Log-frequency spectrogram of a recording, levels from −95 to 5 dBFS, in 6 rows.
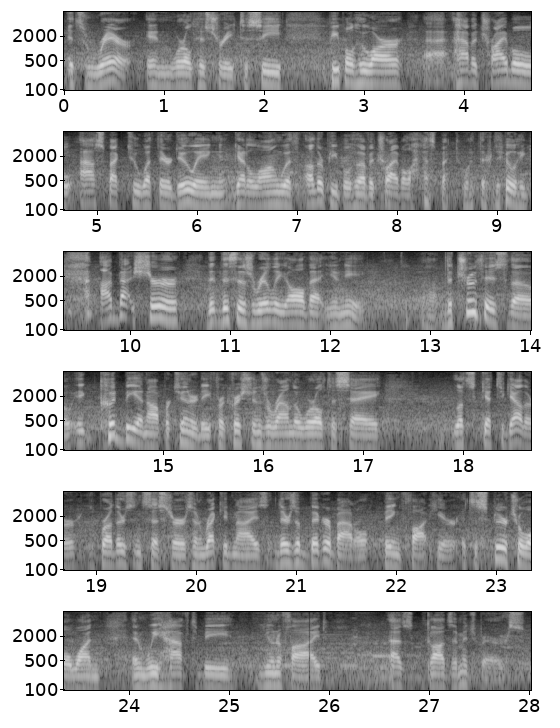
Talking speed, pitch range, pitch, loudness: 190 wpm, 115-145 Hz, 125 Hz, -20 LUFS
